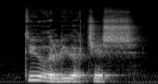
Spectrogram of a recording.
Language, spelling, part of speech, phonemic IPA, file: Dutch, tureluurtjes, noun, /ˌtyrəˈlyrcəs/, Nl-tureluurtjes.ogg
- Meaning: plural of tureluurtje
